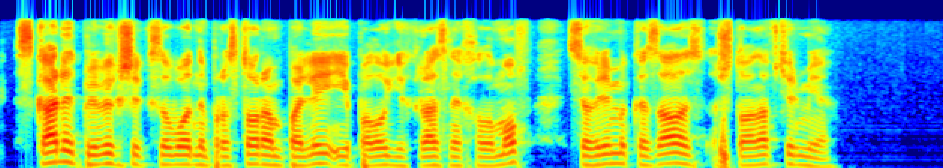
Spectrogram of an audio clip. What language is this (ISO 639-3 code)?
rus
